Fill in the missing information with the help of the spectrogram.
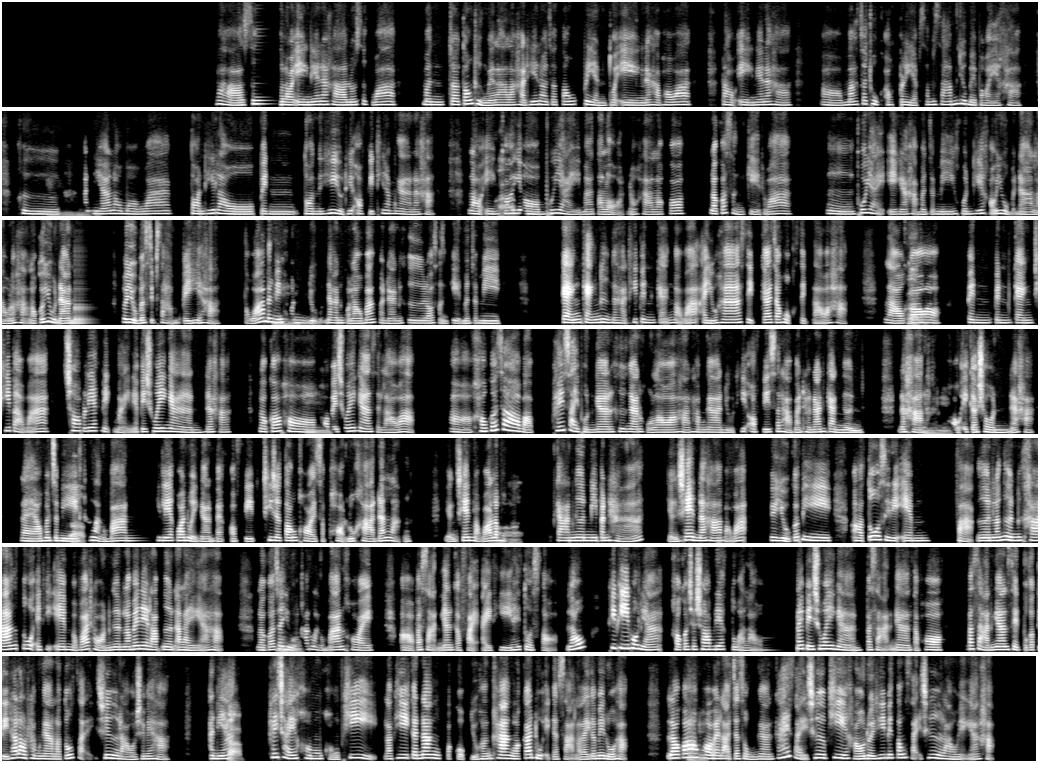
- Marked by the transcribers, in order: distorted speech; tapping; mechanical hum; background speech; other background noise
- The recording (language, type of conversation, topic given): Thai, advice, ทำไมคุณถึงมักยอมทุกอย่างจนถูกเอาเปรียบซ้ำๆ และอยากเปลี่ยนแปลงสถานการณ์นี้อย่างไร?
